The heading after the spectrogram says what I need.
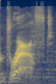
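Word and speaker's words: draught: another salubrious drought draft is it draw or draft because I'm pretty sure like the way that we should pronounce it today is draft but is that how it's also pronounced in like the older English that they're using also there's a ladder there's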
